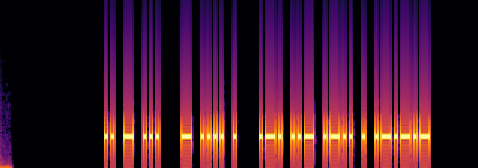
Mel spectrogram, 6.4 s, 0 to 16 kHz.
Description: Morse code, heard as a keyed tone, about 28 wpm, 700 Hz. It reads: ITS THE RULE.
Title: Sentences from Top 1000 Words - Review Part 2 - 28wpm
